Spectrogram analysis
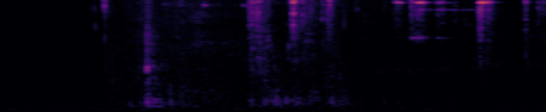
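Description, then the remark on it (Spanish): Keys jangle in a quick cluster of bright metallic clinks, fairly quiet, with a few separate chimes as the bunch is shaken and handed over. “Aquí tienes las llaves de las reglas familiares.”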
